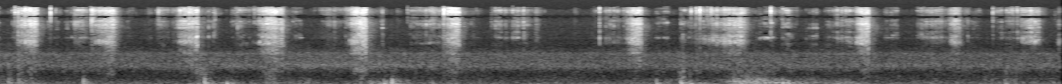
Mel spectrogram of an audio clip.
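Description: A small solid block of grey kinetic sand, held in red-nailed fingers, is sliced and scraped with a metal craft knife blade as crumbs fall off. Soft, gritty scrapes and crunchy cuts with bright, hissy grain repeat in quick bursts over a low, dull rumble. The sound stays quiet and close throughout.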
